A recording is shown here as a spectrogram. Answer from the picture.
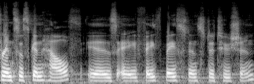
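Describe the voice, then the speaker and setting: Against music in the background, a woman speaks with a very deep, low pitch and fairly even intonation. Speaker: hospital chaplain. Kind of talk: interview answer.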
